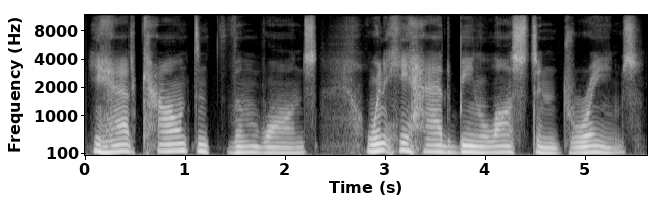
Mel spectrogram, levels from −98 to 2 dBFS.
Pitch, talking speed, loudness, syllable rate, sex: 135 Hz, 130 wpm, -18 LUFS, 2.7 syllables/s, male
